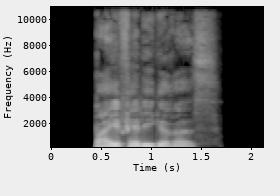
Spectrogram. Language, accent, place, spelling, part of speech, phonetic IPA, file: German, Germany, Berlin, beifälligeres, adjective, [ˈbaɪ̯ˌfɛlɪɡəʁəs], De-beifälligeres.ogg
- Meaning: strong/mixed nominative/accusative neuter singular comparative degree of beifällig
